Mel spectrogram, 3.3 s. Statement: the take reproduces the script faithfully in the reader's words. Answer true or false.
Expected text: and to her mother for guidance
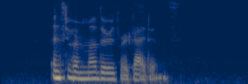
true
